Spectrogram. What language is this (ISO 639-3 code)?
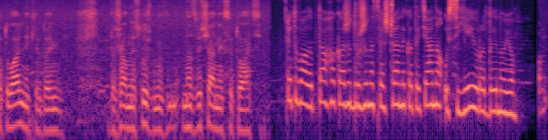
ukr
